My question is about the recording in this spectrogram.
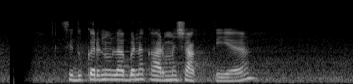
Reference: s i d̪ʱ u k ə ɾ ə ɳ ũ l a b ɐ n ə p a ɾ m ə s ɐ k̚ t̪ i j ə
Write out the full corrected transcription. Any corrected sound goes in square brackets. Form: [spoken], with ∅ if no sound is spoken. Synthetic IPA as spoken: s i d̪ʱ u k ə ɾ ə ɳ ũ l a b [ə] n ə [k] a ɾ m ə [ʃ] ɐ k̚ t̪ i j ə

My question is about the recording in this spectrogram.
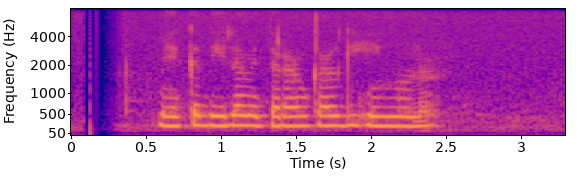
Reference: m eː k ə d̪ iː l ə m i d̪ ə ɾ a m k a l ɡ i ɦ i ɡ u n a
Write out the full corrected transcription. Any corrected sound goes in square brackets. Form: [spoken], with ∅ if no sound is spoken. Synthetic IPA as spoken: m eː k ə d̪ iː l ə m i [t̪] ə ɾ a [ŋ] k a l ɡ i ɦ i [ŋ] u n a

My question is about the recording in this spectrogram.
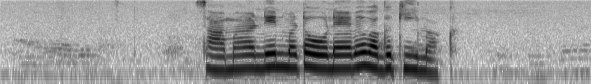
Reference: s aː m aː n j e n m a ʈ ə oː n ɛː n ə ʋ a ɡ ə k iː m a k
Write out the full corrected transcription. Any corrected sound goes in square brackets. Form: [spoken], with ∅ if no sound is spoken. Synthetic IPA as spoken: s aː m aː n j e n m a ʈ ə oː n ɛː [m] ə ʋ a ɡ ə k iː m a k

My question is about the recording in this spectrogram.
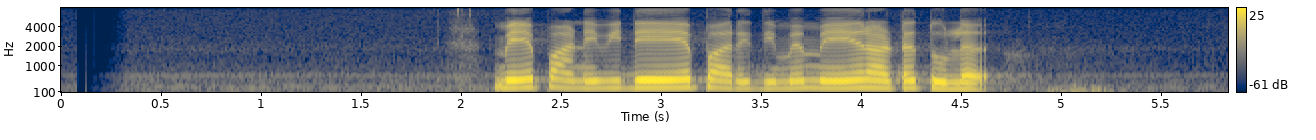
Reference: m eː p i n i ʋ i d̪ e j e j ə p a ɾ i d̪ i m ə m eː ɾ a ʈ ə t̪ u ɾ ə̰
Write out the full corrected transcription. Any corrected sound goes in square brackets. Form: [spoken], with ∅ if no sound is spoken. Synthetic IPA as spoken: m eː p [a] n i ʋ i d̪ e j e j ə p a ɾ i d̪ i m ə m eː ɾ a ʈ ə t̪ u [l] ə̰

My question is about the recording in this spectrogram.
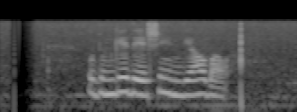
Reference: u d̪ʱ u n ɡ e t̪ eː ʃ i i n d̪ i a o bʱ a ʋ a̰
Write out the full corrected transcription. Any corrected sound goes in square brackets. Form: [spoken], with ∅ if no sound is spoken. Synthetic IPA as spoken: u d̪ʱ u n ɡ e [d̪] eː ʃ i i n d̪ [j] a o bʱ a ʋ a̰

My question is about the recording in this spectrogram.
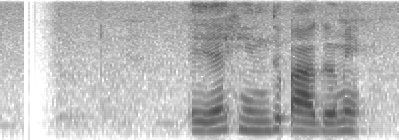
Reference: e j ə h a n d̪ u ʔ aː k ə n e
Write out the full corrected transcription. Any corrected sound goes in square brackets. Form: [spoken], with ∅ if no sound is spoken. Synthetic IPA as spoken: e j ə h [i] n d̪ u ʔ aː [ɡ] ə [m] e

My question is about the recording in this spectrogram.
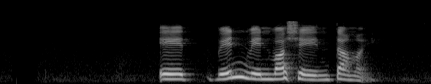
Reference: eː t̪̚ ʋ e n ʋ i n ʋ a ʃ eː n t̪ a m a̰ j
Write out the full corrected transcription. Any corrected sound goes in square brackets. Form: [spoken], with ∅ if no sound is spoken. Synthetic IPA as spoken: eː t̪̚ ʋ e n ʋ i n ʋ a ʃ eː n t̪ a m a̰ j

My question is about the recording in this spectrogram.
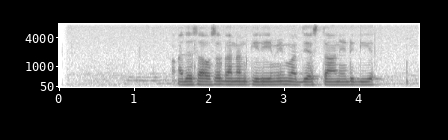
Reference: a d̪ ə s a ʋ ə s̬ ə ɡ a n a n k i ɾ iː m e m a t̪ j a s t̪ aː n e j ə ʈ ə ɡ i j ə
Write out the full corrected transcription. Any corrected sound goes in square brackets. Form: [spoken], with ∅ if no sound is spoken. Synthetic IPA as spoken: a d̪ ə s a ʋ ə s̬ ə ɡ a n a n k i ɾ iː m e m a [d̪] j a s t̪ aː n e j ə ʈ ə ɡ i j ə

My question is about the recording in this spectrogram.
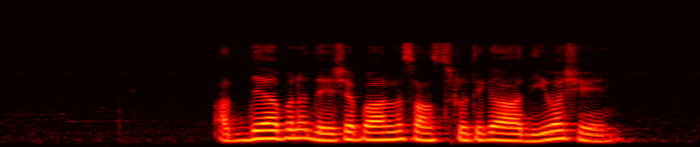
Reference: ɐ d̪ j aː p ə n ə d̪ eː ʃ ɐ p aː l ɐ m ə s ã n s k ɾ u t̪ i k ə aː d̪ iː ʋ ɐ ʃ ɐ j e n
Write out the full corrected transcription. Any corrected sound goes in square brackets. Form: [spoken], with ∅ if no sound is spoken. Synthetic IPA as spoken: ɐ d̪ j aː p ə n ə d̪ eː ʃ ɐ p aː l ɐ [n] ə s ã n s k ɾ u t̪ i k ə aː d̪ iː ʋ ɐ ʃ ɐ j e n

